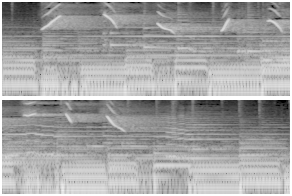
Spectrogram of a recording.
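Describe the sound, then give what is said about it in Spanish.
A cardinal sings a series of loud, clear whistled slurs, repeating about once a second over steady instrumental music that plays throughout. “Canta el cardenal.”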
